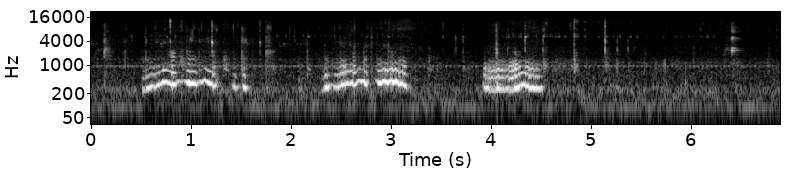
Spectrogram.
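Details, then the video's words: Gray kitten Ashe, seven weeks old, grumbling as he eats: three warbling, gargly bursts of stuttered mews, each under a second long, with small clicks and a constant background hum indoors. "Kitten lunchtime talk"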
